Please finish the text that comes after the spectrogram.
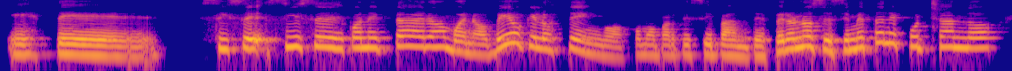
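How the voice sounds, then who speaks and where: A woman teaching an accounting class over a video call, with a loud, bossy-sounding manner. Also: a little high. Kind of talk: online class lecture.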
